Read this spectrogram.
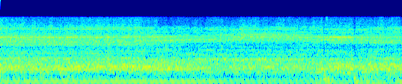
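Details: Furnace draft inducer motor just replaced after the old one squealed and failed to start despite a new capacitor: smooth steady hum with no rattle or scraping, a brief knock near the end; running normally.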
